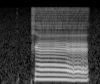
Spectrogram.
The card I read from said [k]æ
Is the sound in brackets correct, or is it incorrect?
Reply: correct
